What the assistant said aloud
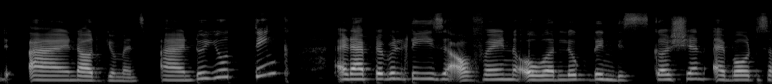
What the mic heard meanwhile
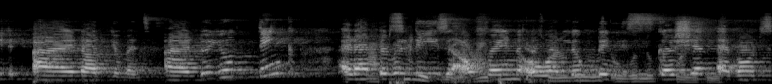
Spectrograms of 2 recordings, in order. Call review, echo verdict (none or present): present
